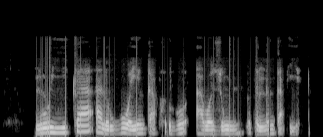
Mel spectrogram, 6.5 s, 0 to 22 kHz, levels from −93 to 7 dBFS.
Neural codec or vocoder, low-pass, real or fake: none; 7.2 kHz; real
